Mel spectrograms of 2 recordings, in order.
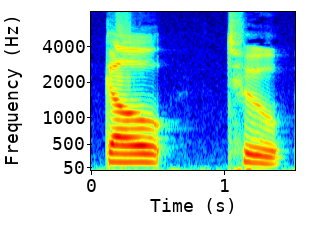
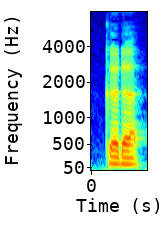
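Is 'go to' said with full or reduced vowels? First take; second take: full; reduced. First: It is said slowly with full vowels. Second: It is said fast with weakened vowels. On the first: "Go to 是单独读" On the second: "读快了之后会弱化，中间那个t 轻轻的浊化成的，那两个o u 都弱化成a"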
